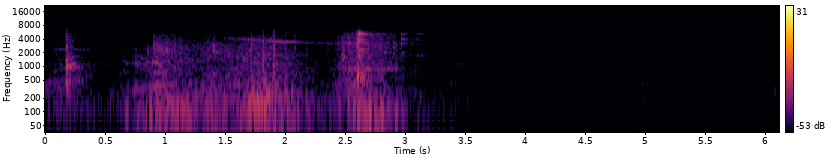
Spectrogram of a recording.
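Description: A teacup clinks against its saucer.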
